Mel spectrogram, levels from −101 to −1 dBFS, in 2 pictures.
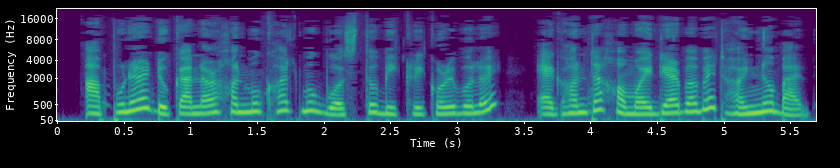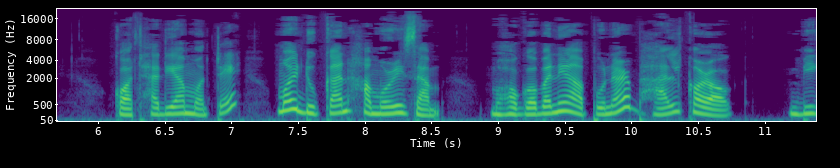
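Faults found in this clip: No faults found in this speech recording. Nothing to attribute to any component in the chain.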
